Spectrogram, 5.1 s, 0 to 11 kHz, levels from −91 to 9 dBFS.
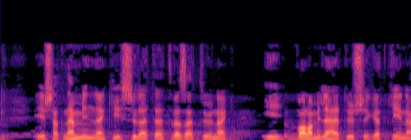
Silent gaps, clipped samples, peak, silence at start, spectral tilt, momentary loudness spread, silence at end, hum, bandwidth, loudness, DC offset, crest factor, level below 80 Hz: none; under 0.1%; 0 dBFS; 0 s; -5 dB/octave; 10 LU; 0 s; none; 8 kHz; -21 LUFS; under 0.1%; 22 dB; -64 dBFS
